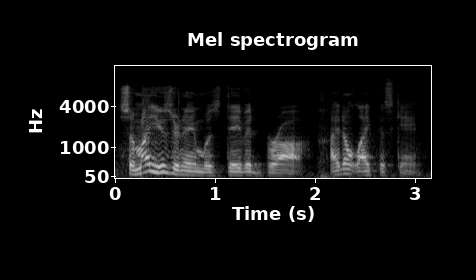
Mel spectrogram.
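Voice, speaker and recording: A man's voice: medium pitch, big pitch swings, normal speed, slight background noise. A man on a podcast panel, joking in casual chat.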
